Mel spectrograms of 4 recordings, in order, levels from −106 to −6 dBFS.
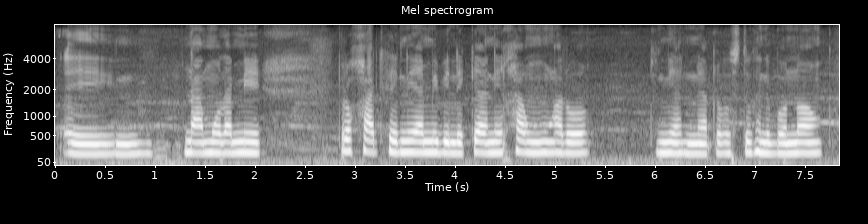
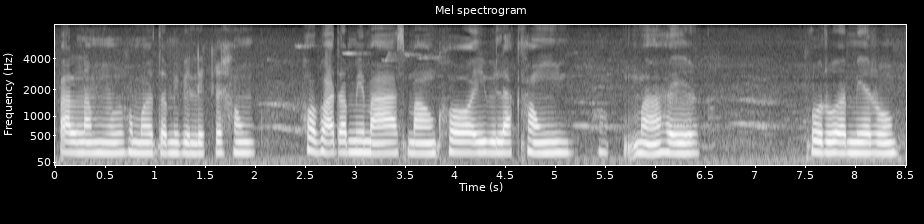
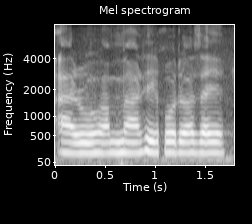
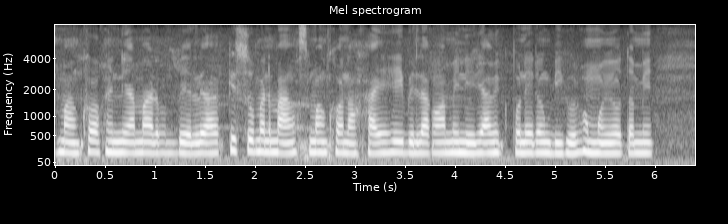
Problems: constant background noise, continuous background conversations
